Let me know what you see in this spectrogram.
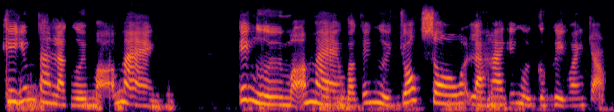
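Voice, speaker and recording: A woman teaching an online English class over a video call, correcting pronunciation and modelling words slowly. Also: fairly high pitch, darkish tone, muffled recording.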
